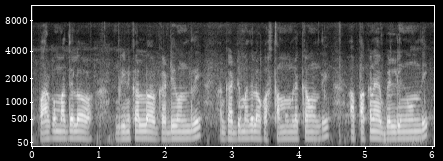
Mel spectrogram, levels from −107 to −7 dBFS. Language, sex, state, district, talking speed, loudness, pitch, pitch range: Telugu, male, Telangana, Mahabubabad, 180 wpm, -20 LUFS, 120 Hz, 120-125 Hz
